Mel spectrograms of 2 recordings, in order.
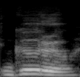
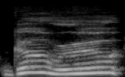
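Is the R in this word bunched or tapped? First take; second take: tapped; bunched. First: The R is a quick tongue tap behind teeth. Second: The R is a bunched, puckered American-style R. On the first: The speaker calls it right. "We flick the tongue right behind the teeth" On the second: The speaker calls it wrong. "we don't say gur, guru, ... we don't pucker and use the the sides here on the the R"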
